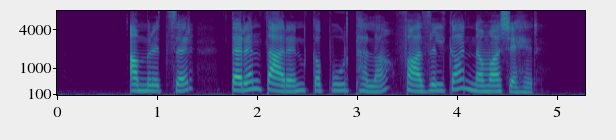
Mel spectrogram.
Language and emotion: Punjabi, neutral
